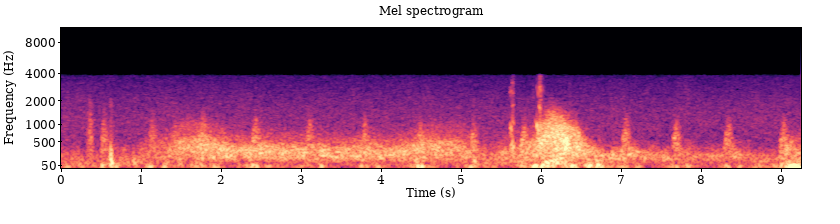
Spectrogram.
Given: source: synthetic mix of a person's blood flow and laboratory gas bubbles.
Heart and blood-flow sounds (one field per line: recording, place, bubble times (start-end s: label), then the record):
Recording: Doppler ultrasound of blood flow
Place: subclavian vein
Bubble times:
5.59-5.68 s: bubbles
5.92-6.08 s: bubbles
From the record:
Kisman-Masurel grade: 112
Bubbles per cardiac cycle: 1 to 2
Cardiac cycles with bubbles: 1 to 10%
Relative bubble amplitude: moderate (0.250 to 0.450)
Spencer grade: 1 (occasional bubble signal discernible with the cardiac motion signal, with majority of cardiac periods free of bubbles)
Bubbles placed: anywhere in the cardiac cycle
